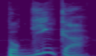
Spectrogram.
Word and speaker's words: Boginka: Also known as the Mamuna or the Bobinka. – Nope, you said that wrong. – Boginka. – Yeah, there you go.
